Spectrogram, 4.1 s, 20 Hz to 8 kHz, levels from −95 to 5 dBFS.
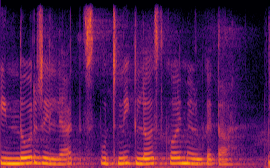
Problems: none marked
